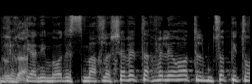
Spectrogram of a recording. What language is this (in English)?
Hebrew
